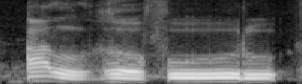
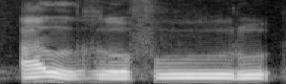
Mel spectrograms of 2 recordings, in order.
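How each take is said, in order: Both takes have the same delivery.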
